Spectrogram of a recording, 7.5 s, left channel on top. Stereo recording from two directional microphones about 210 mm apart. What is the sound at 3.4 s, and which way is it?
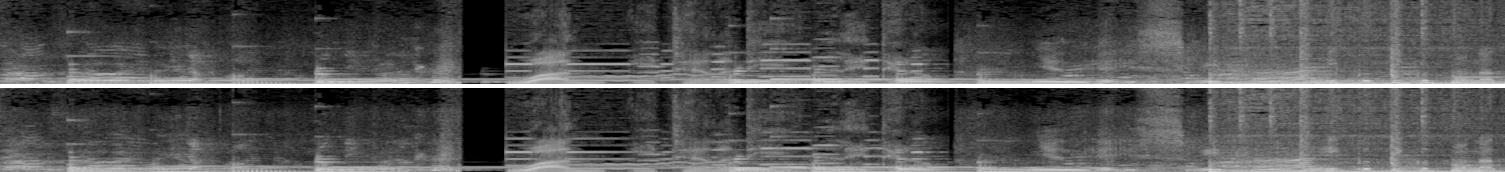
Speech, centre (ahead or behind).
